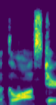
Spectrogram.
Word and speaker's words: Gloucester: Oh, is that how you say Glouester? Uh, Gloucester. Yeah.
